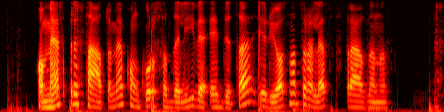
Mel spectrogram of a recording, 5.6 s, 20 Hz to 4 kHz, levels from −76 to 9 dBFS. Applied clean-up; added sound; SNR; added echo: none; Walk, footsteps; 18 dB; none.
